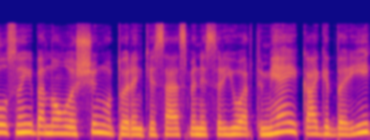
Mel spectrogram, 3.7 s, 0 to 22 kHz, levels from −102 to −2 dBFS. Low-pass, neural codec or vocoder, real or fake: 10.8 kHz; codec, 24 kHz, 0.9 kbps, WavTokenizer, medium speech release version 2; fake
